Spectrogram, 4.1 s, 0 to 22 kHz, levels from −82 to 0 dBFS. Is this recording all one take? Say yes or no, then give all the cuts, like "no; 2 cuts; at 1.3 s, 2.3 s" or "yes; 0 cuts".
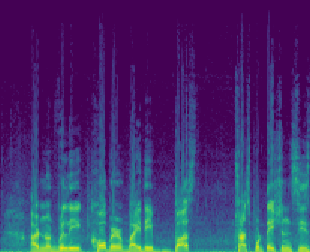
yes; 0 cuts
